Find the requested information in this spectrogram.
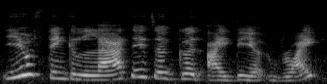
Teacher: when you have tag questions, the check part is the rising sound. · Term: rising intonation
